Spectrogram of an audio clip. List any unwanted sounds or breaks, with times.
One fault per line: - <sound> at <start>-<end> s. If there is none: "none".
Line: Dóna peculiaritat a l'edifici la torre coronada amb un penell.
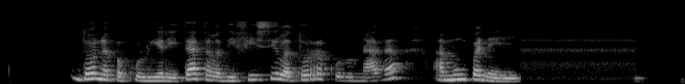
none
